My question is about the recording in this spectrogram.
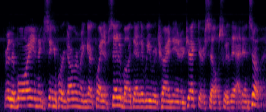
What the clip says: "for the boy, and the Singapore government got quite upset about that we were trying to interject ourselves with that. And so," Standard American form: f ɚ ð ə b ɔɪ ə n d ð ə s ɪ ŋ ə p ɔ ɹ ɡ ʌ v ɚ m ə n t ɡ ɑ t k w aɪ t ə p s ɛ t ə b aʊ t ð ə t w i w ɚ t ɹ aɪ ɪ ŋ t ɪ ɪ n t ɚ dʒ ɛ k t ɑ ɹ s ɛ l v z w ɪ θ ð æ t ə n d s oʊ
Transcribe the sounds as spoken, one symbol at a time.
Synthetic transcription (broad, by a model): f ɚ ð ə b ɔɪ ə n ð ə s ɪ ŋ ə p ɔ ɹ ɡ ʌ v ɚ m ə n ɡ ɑ t k w aɪ t ə p s ɛ t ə b aʊ t ð ə t w i w ɚ t ɹ aɪ ɪ ŋ t ɪ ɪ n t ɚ dʒ ɛ k t ɑ ɹ s ɛ l v z w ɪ ð æ t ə n s oʊ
